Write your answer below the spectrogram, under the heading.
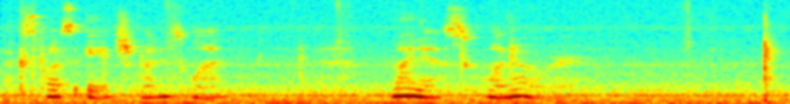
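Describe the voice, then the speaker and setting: Soft-spoken and very slow, a woman talks with long, frequent pauses over noticeable background noise. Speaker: calculus tutor. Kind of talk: math tutorial, working through a practice exam. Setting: busy street noise in background. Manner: soft-spoken, ASMR style.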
